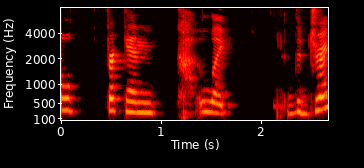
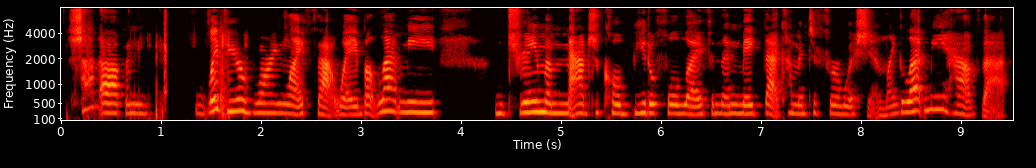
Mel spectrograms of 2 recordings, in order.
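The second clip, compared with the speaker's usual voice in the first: ordinary talk, nothing marked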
